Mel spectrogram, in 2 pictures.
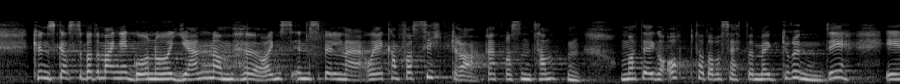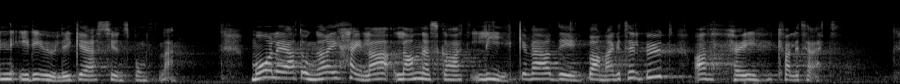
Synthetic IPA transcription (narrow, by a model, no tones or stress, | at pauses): kʰʉnskɑːpsd̪ɛpɑt̪əmɑŋːəɡoːnoːjɛnːɔmɦøːɾɪŋsɪnspɪlənəʔɔɛɡ̚kʰɑnfɔsɪkɾɑʁɛpʁɛsənt̪ʰɑnt̪n̩ | ɔmɑt̪̚ɛɡæɾʔɔpt̪ʰɑt̪ːɑʋɔsɛt̪ːəmæɪɡɾʉnd̪ɪɪnɪd̪æɪʉːlɪːkəsyːnspʊŋkt̪ənə̰ | moːlæɾɑt̪ʊŋːəɾɪhæɪləlɑnːəskɑlhɑːɛt̪liːkəʋæʁd̪ɪb̥ɑːnhɑːɡət̪ʰɪlbʉːd̪ʔɑʋhœʏkʰʋɑlɪt̪ʰḛːt̪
